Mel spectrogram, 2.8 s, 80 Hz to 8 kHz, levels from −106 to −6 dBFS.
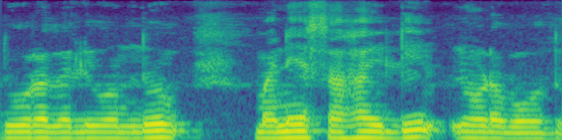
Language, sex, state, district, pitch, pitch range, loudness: Kannada, male, Karnataka, Koppal, 130 Hz, 130-135 Hz, -15 LUFS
